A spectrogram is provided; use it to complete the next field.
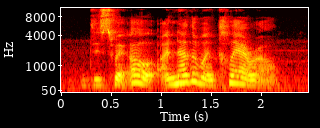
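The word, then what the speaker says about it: Clairo: Clero. I think she's it's pronounced Claro.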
